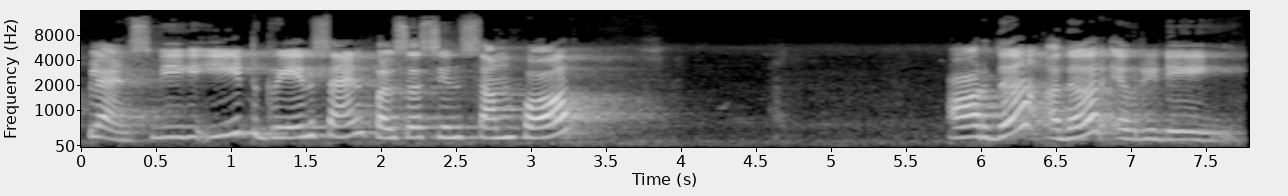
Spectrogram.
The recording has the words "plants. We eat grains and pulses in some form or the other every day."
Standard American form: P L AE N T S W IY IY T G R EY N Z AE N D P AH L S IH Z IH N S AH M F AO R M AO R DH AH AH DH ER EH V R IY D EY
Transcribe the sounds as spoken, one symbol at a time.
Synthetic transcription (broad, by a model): P L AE N T S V IY IY T G R EY N S AE N D P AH L S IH S IH N S AH M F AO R AO R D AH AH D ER EH V R IY D EY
